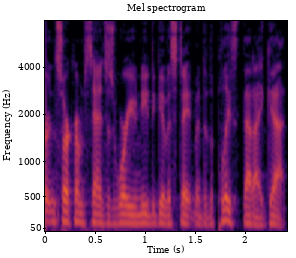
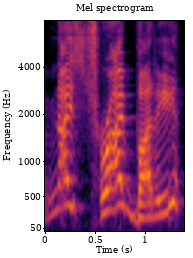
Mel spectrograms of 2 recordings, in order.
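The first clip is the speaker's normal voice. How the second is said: mocking dismissal; 11 semitones higher, 5 dB louder, much slower than usual. Mocking a scam caller on phone.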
